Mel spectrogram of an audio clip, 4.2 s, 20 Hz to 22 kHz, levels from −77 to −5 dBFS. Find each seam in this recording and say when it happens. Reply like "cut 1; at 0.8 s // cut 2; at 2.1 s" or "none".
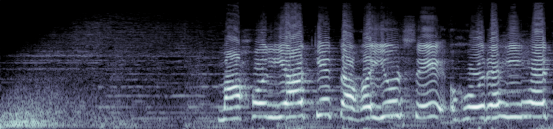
cut 1; at 1.2 s

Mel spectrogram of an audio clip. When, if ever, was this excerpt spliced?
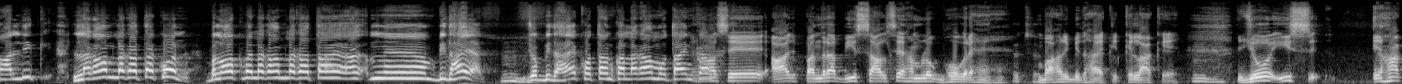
cut 1; at 7.2 s

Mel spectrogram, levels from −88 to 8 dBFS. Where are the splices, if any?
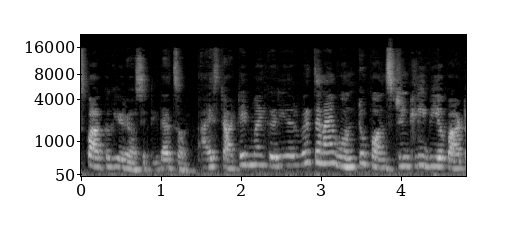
cut 1; at 1.5 s

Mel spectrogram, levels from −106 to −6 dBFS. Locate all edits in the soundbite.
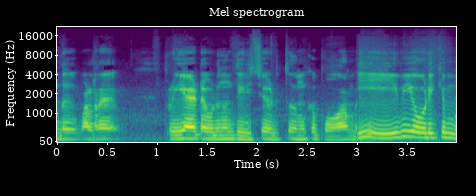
cut 1; at 3.0 s

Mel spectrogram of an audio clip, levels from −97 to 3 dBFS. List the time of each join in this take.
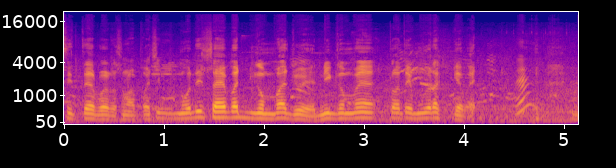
none

